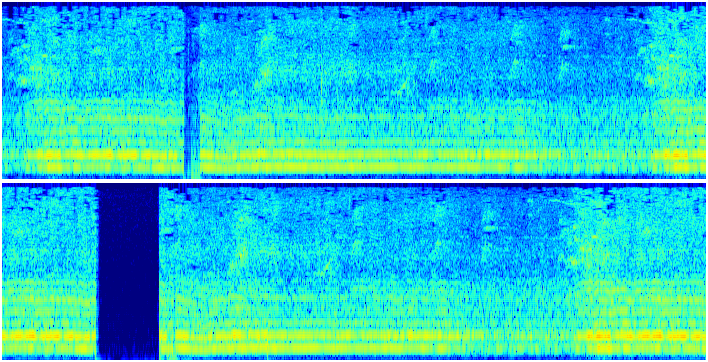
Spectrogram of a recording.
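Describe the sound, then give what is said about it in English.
Honeybees at beehives in Narrowsburg, New York, in the Delaware River Valley of the Sullivan County Catskills, on a fall day, buzz in a steady, continuous drone with a clear harmonic hum that swells slightly at times, broken by a short silent gap midway. No one speaks. “I am in Narrowsburg, New York, in the Delaware River Valley Basin of the Sullivan County Catskills, and it is an amazing fall day, and I am looking at some honeybees, some beehives.”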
